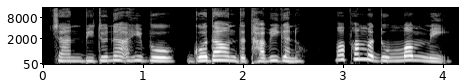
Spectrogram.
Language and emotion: Manipuri, fearful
